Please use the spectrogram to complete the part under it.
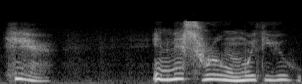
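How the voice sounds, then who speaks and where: An actress playing a lonely, tender woman who longs to be a mother, speaking gently in an old-time radio drama. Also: mid-range voice, drawn-out words, breathy edge. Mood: tender, yearning. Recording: dull lo-fi radio recording.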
